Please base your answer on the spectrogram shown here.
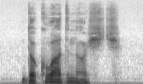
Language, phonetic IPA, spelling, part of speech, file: Polish, [dɔˈkwadnɔɕt͡ɕ], dokładność, noun, Pl-dokładność.ogg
